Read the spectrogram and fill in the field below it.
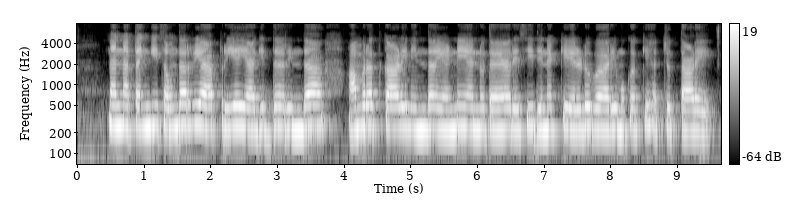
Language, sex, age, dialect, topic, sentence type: Kannada, female, 60-100, Central, agriculture, statement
